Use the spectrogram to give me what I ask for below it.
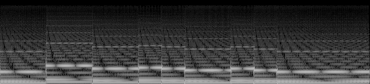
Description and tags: Audiosample maj version
A simple melody in D minor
